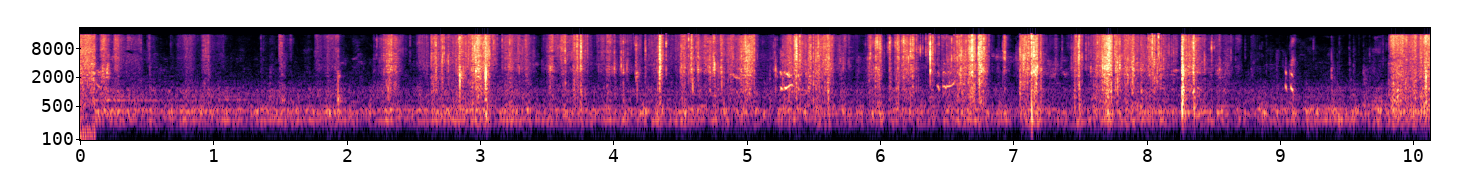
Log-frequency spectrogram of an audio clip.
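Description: Thin plastic bag crinkling and rustling as packaged groceries and bottles are packed into it by hand, with many irregular sharp crackles.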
